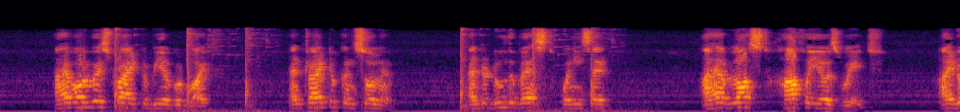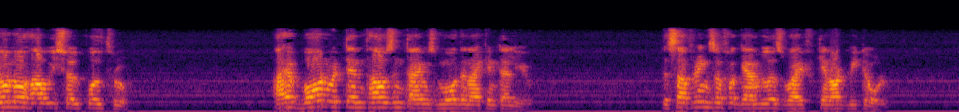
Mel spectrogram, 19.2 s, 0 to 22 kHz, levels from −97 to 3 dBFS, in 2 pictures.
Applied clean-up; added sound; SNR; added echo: none; Glass; 17 dB; none.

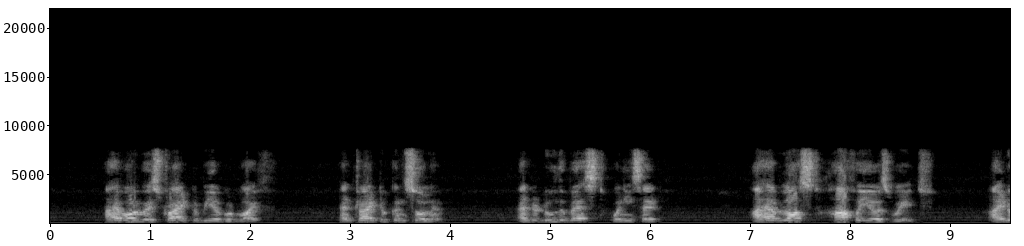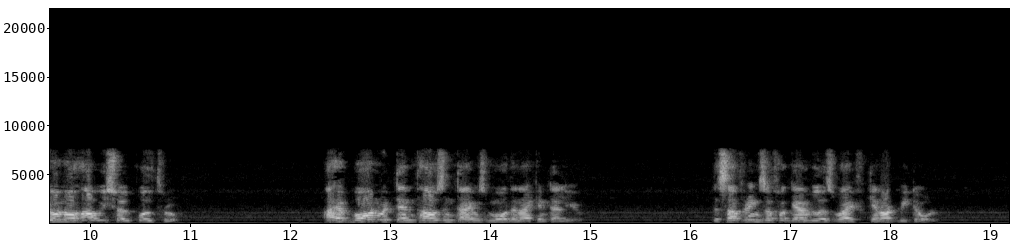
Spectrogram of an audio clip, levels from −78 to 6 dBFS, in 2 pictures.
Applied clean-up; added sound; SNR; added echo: none; none; none; none.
